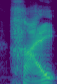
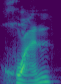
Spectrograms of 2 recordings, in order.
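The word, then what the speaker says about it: 还: Yeah, so hai can mean still, and it can, if it's pronounced huan, exact same character, it means to return, like, I'm returning a book or something.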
